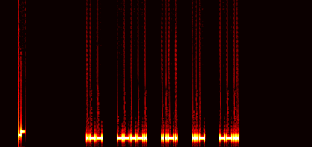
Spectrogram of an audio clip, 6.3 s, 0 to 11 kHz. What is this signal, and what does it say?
Morse code, heard as a keyed tone, about 36 wpm, spaced as for 20 wpm, 700 Hz. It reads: W9FUZ
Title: USA Call Signs - 5 Characters - 3x Character Spacing - 35wpm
